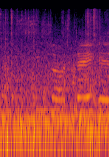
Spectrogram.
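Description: Busy sidewalk ambience: a passer-by's voice in the second half, over scattered clicking footsteps and a low street rumble.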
